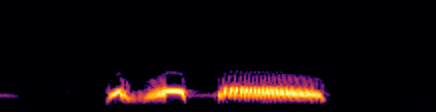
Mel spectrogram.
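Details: Spotted dove kept as a lure to attract other doves, uttering one low coo: a dipping, wavering first note followed by a longer, even, buzzy tone.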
